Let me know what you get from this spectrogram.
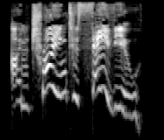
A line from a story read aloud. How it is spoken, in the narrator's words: she shouted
